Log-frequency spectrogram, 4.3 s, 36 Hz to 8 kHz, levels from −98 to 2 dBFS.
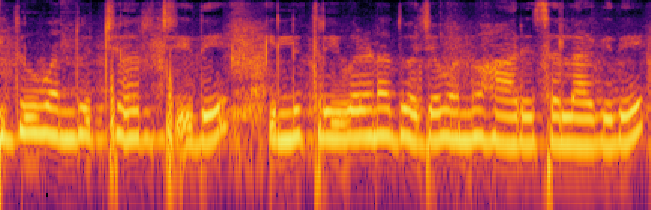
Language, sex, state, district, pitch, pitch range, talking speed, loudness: Kannada, female, Karnataka, Bidar, 225 Hz, 210-240 Hz, 110 wpm, -10 LUFS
